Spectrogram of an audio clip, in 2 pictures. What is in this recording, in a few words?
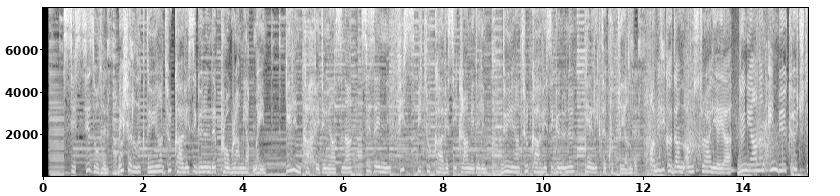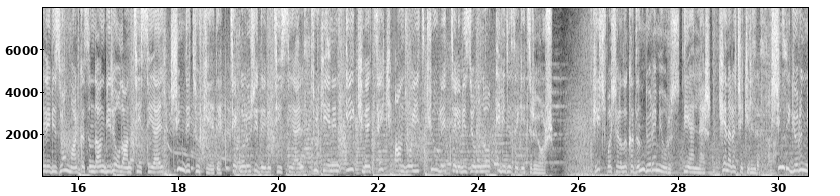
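Turkish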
